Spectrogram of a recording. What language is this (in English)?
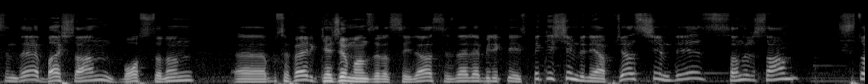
Turkish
